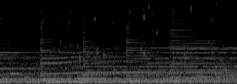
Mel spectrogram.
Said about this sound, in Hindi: अब लेंगे हम फुल फैट मिल्क और एक धार की फॉर्म में मैं डालूंगा एंड कंटिन्यूसली विस्क करूँगा।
